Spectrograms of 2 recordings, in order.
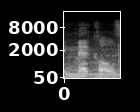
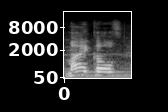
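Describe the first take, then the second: First: The vowel is short, like 'mick'. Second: The vowel is long, like 'mike'. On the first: Some fans say it this way. "people say Mickles sometimes" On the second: The man himself says it this way. "he actually pronounces it Michaels"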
